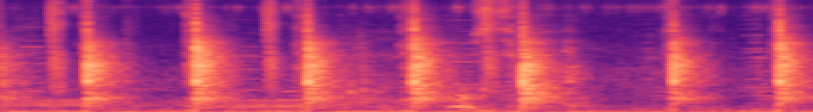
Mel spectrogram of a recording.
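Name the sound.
knife chopping bell pepper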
